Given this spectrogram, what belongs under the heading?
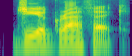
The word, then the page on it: geographic: American English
